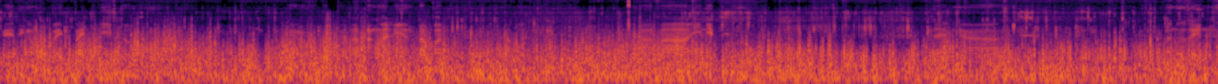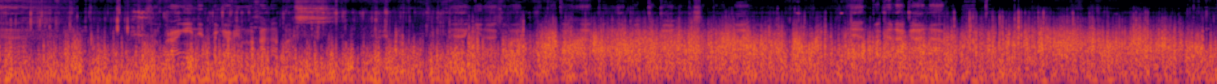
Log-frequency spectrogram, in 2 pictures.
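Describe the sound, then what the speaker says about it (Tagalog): Strong wind buffeting the microphone while cycling outdoors, a loud continuous roar filling the whole stretch, with someone talking over it at times. "sarap ng hangin fresh fresco"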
